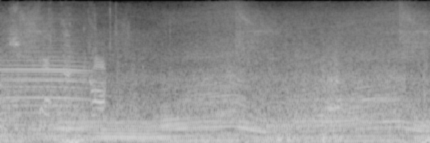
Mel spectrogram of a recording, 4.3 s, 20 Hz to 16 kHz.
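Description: HSW Astron Custom car in GTA 5 Online accelerating, its engine note rising and shifting through gears in a steady, loud whine with a low rumble, continuous throughout.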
